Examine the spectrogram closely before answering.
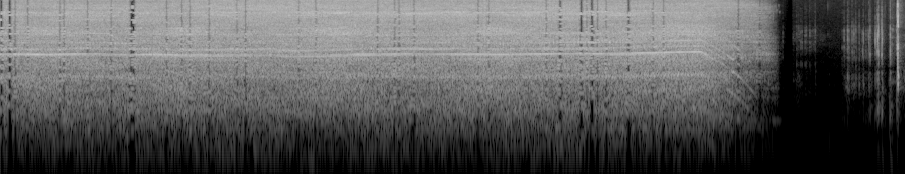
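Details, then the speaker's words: Used Makita belt sander under load sanding a board with fairly coarse, well-worn paper: steady high-pitched motor whine with sanding hiss at even speed, then switch-off and wind-down; works fine, switch sticky. "it's um done a beautiful job on that board and it's it's fairly coarse paper uh it was probably well worn but it still does the job yeah"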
